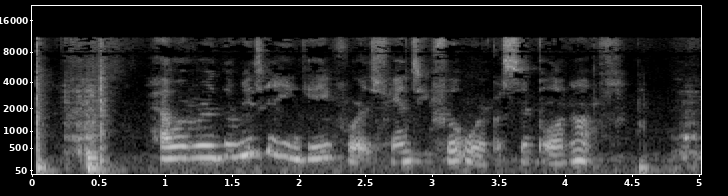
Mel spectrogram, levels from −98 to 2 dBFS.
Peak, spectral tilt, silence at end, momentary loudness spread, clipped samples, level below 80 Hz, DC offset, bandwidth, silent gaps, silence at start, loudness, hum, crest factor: -12 dBFS; -5 dB/octave; 0 s; 12 LU; under 0.1%; -48 dBFS; under 0.1%; 11.5 kHz; none; 0.05 s; -30 LUFS; none; 18 dB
